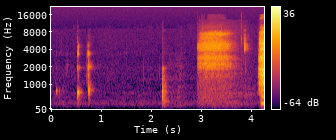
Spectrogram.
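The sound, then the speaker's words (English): A few short, wet slurping clicks from sipping a drink, then a steady hissing inhale lasting under a second, ending in a sudden louder burst of breath. No one speaks. “Okay, I'm going to breathe in and take another sip of my drink.”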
